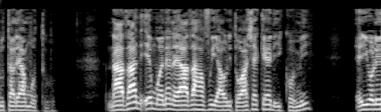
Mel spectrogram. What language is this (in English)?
Kikuyu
